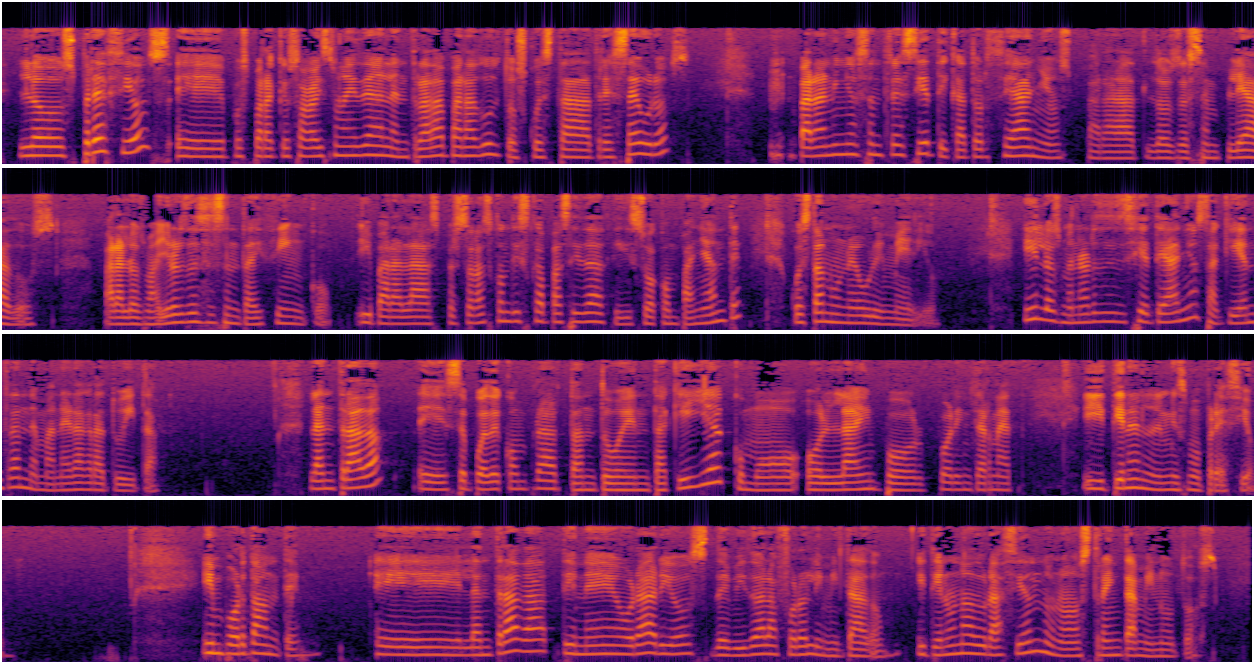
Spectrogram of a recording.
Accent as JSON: {"language": "Spanish", "town": "Madrid", "region": "Community of Madrid", "country": "Spain", "moved": "yes", "said": "tanto José como yo somos de Madrid, eh, aunque ahora no, no, vivamos, no vivamos allí"}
